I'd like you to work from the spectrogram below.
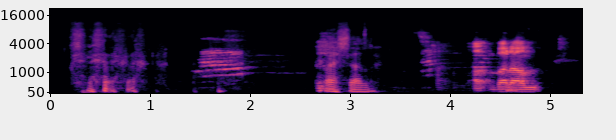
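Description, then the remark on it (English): A cat yowls loudly several times in a row, long drawn-out harmonic cries with short pauses between them, clearly audible. “Just in time to hear my my cat yell in the back.”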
